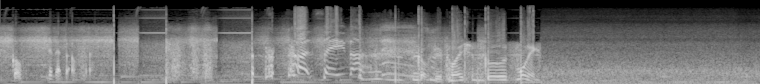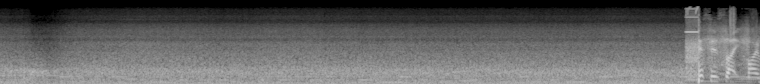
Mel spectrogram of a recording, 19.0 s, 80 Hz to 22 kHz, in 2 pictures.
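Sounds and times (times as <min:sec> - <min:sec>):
light aircraft engine droning: 0:03.3 - 0:19.0.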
